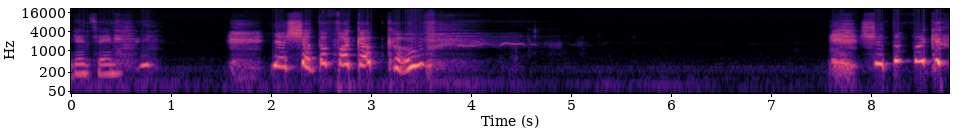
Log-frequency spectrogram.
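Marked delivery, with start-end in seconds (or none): 2.0-8.7 laughing yell. Acted. Yelling at character while laughing.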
